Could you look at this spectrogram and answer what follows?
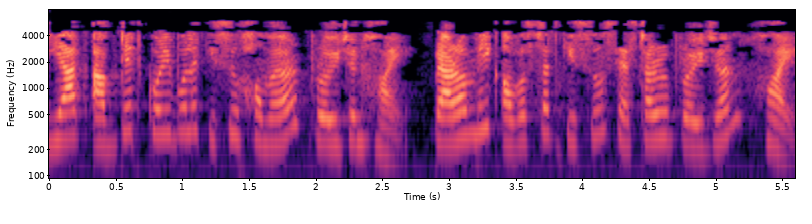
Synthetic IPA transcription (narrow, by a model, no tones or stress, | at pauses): ijakapdetkoɹibɔlojkisuxɔmɔjɔɹpɹojuzɔnɦɔj | pɹaɹɔmbʱikɔbɔstʰatkisusestaɹupɹojuzɔnhɔj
